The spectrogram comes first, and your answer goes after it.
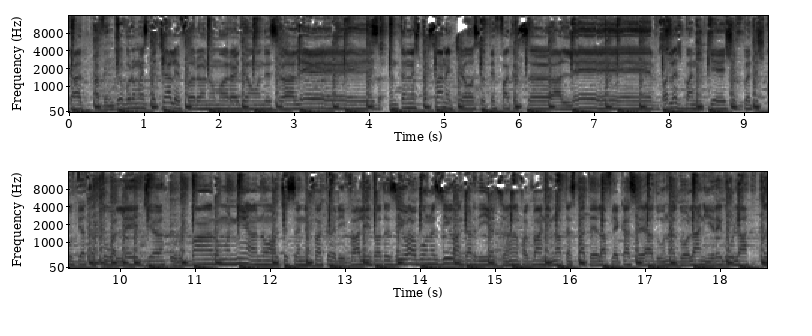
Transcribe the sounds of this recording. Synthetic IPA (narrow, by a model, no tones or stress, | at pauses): kat̪avemd͡ʒoburʲmajspet͡ʃiale̞fəɾənuməɾajd̪eound̪esəale | səɨnt̪ɨlneʃʲpersoanet͡ʃeosət̪e̞fakəsʲəale | pəɾlaʃ̬banikʲeʃiplət̪eʃkuvijat̪sat̪ualed͡ʒeurbanɨɾo̞mɨnianuawt͡ʃe̞səne̞fakəɾivalit̪oat̪əziwabunəziwaɡard̪ijerʲsənfak̚baninuap̚t̪ʲaɨnspat̪elaflekasead̪unəɡolaniɾeɡula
